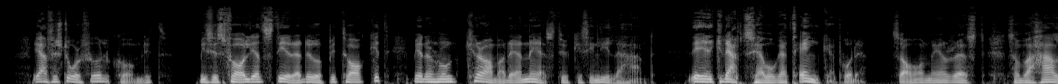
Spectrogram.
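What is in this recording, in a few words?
Swedish audiobook male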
